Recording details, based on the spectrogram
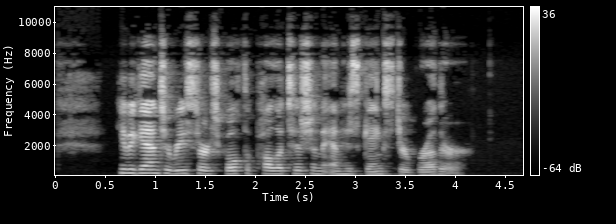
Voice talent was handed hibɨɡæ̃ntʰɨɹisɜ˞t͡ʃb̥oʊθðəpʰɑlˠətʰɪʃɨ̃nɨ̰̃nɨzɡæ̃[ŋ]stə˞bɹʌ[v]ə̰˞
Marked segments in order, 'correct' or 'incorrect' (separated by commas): correct, incorrect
